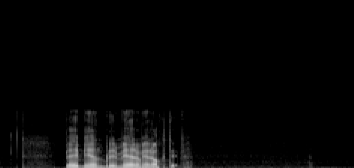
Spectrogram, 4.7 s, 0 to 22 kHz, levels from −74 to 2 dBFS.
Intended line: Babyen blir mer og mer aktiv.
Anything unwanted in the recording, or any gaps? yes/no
no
